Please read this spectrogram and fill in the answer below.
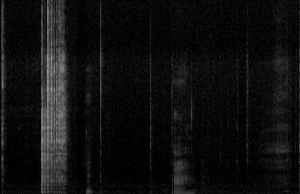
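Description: Metal coins clattering together in one short burst about a second in, followed by a few single light clicks.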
